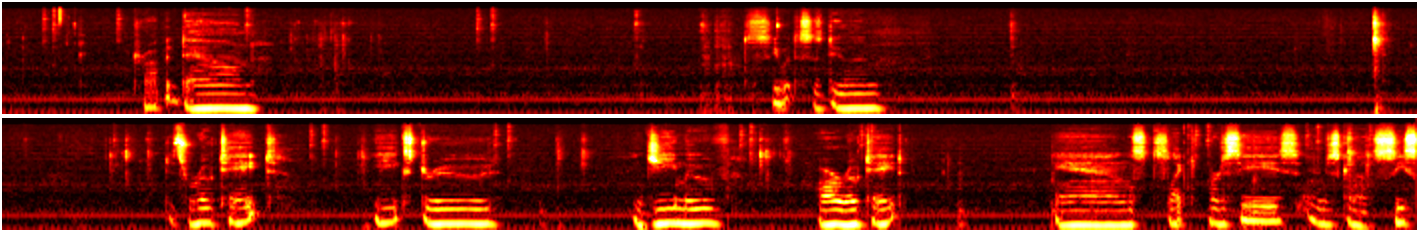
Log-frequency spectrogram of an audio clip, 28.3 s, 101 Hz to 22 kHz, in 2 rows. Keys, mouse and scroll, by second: 0.2 click, 0.8-2.2 right drag, 2.9 r, 13.3 KP_1, 15.0 r, 17.4 e, 19.5 g, 21.5 r, 25.7-28.3 drag, 27.5 c.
